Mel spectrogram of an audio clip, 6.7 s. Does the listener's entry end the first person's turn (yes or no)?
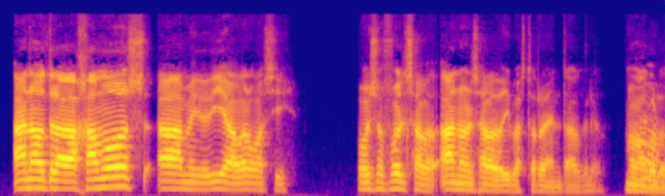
yes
